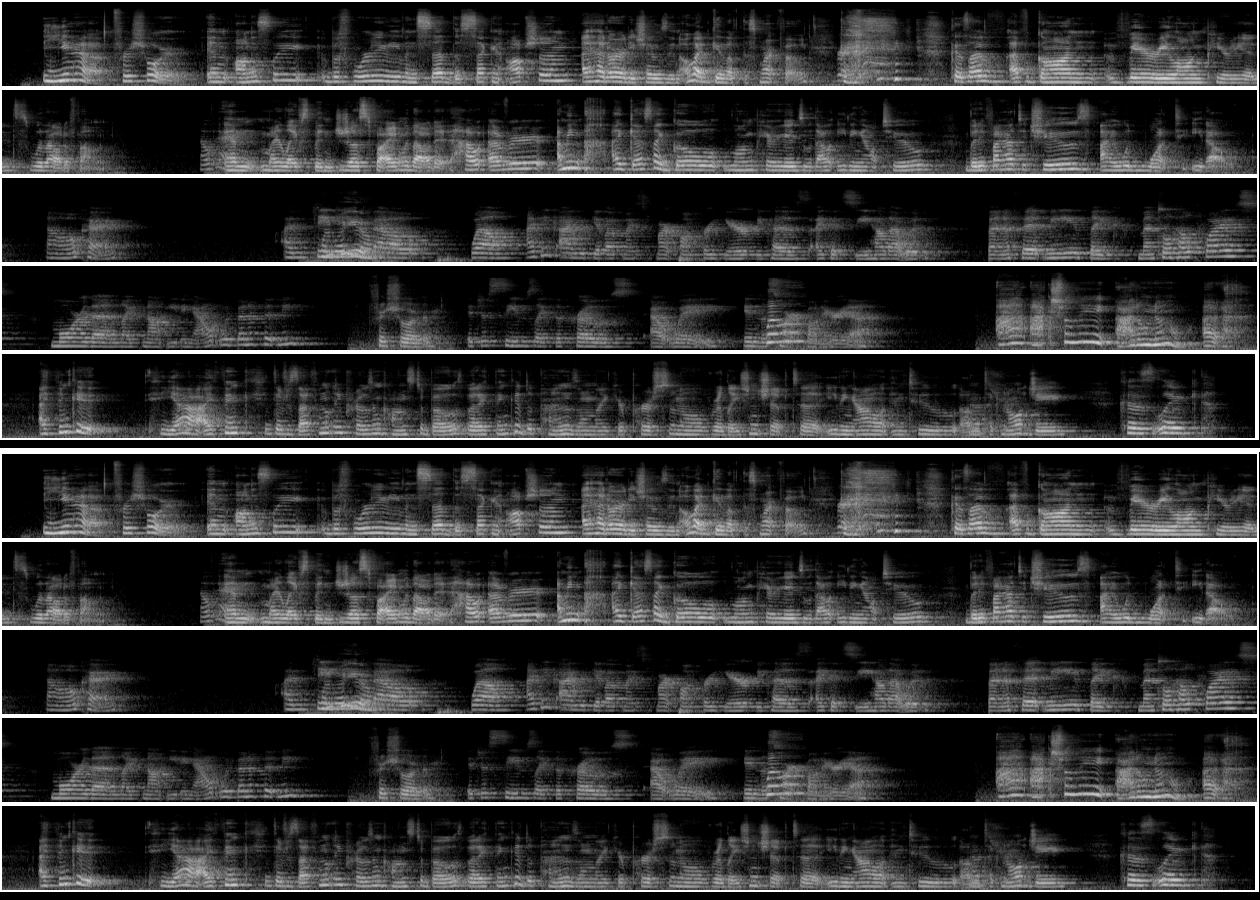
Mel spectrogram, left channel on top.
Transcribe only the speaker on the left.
yeah, for sure. And honestly, before you even said the second option, I had already chosen, oh, I'd give up the smartphone.
<laughs>
Because I've, I've gone very long periods without a phone,
and my life's been just fine without it. However, I mean, I guess I go long periods without eating out too, but
if I had to choose, I would want to eat out.
What about you?
For sure.
Well,
I actually I don't know. I I think it yeah, I think there's definitely pros and cons to both, but I think it depends on like your personal relationship to eating out and to um,
technology.
Cause like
